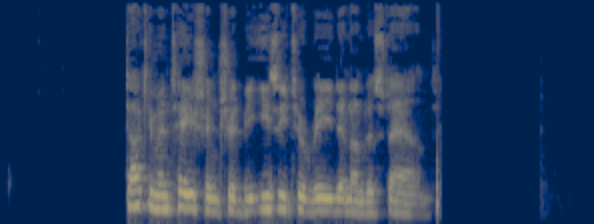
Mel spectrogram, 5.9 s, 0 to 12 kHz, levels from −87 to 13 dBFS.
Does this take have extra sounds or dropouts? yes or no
no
